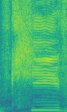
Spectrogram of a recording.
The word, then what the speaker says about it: Kyiv: And so the background on that is that Kiev is the Russian pronunciation. – Oh. – And the Ukrainians are saying we would really prefer if you pronounced our capital the way we pronounce it.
